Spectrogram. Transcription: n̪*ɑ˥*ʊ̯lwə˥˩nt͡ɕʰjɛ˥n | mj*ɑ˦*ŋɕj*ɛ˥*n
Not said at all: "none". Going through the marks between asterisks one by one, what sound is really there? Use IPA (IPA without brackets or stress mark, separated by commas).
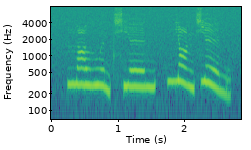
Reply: ɑ˥, ɑ˥˧, ɛ˥˩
